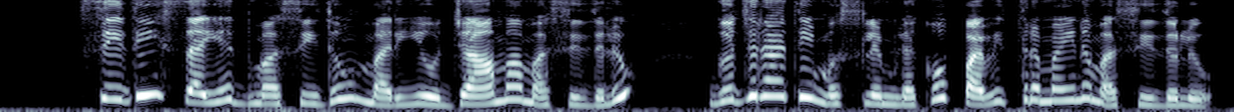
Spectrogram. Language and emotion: Telugu, neutral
